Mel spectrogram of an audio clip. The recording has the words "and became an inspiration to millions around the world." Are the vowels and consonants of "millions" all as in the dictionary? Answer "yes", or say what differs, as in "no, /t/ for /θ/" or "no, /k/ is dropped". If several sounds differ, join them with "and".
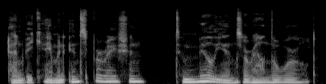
yes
